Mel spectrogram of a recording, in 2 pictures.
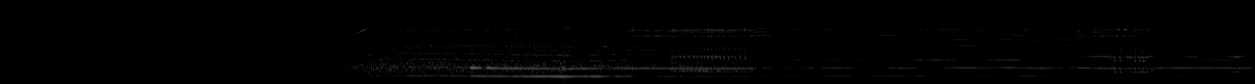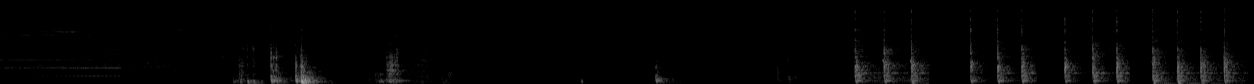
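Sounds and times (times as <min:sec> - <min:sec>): wood router motor running: 0:03.3 - 0:14.9.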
